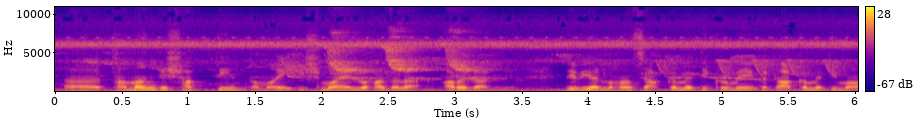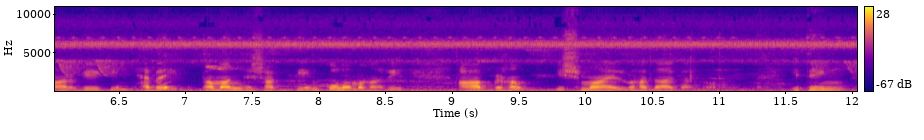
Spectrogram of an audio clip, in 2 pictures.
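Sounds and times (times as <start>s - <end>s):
high-pitched insect whine: 0.0s - 12.0s
man speaking: 0.0s - 12.0s.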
